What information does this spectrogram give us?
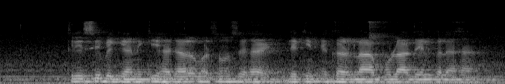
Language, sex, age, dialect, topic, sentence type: Magahi, male, 18-24, Southern, agriculture, statement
